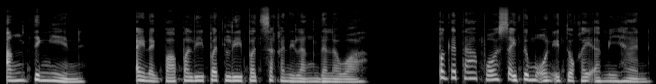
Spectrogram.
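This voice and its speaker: A woman's voice: low-pitched, expressive, normal speed, dark tone, no echo, studio quality. A woman narrating a scripted dramatic story as its storyteller.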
